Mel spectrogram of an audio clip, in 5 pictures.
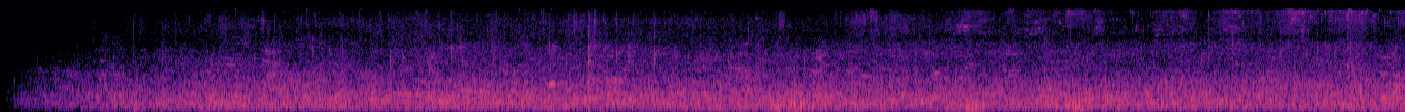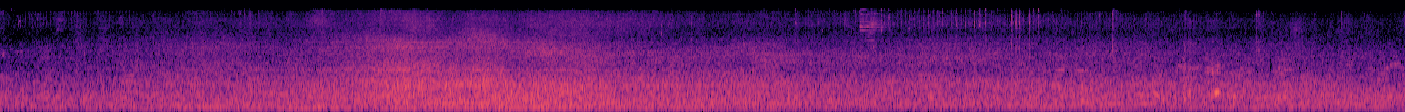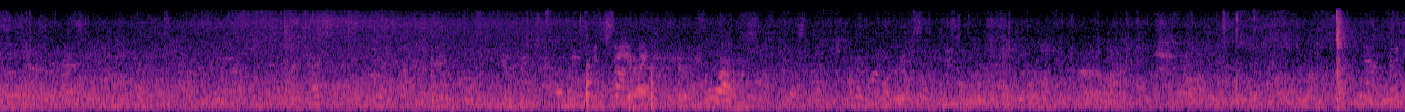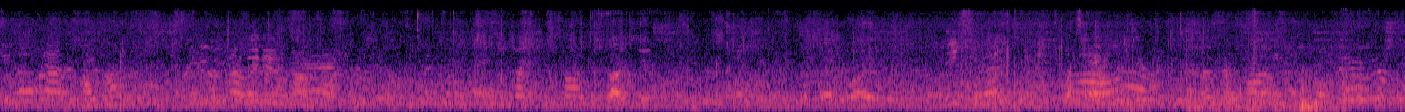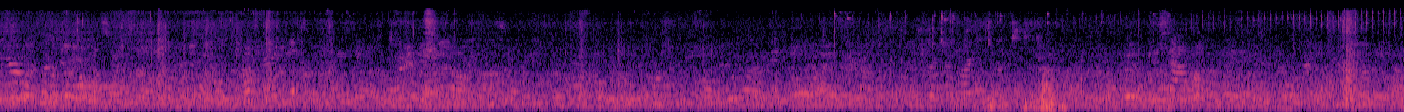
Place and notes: Oxford, Oxfordshire, Reino Unido - Bonn Square
Bonn Square is a dynamic public space located in the centre of Oxford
